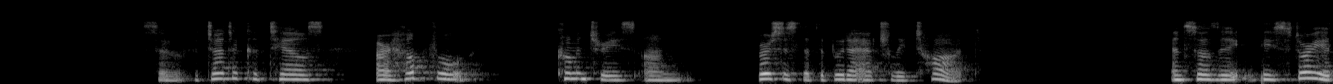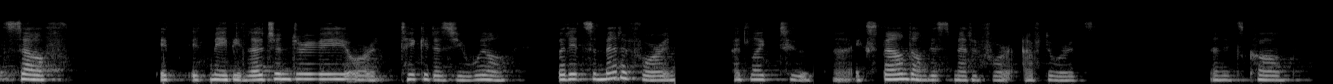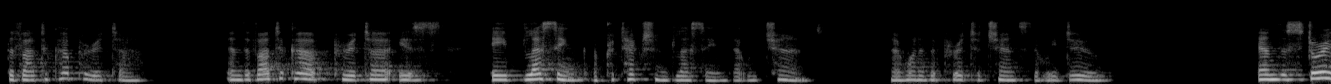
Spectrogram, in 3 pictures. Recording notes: A talk given in a Toronto Theravada Buddhist Community (TBC) zoom during the COVID-19 pandemic.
